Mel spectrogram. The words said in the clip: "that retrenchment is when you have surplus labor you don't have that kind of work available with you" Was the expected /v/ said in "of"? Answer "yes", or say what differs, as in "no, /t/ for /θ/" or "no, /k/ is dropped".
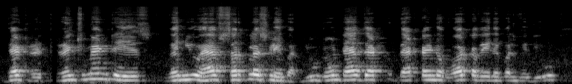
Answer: yes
